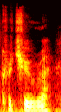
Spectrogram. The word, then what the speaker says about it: Creaturae: I understand it's a bit of a thing to say in it, Moth Creaturae, but if you just pronounce it Creatura, easy enough.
